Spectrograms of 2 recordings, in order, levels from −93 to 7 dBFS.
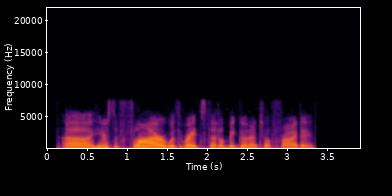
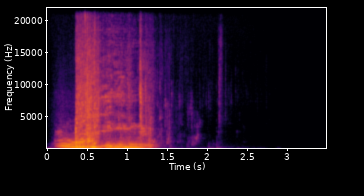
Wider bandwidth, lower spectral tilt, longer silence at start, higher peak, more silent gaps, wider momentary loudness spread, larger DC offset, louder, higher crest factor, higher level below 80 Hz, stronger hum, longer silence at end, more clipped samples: second, 8 kHz vs over 20 kHz; first, -8 dB/octave vs -4 dB/octave; about the same, 0.1 s vs 0.1 s; second, -6 dBFS vs -2 dBFS; neither; second, 11 LU vs 14 LU; first, 3% vs under 0.1%; about the same, -21 LUFS vs -19 LUFS; about the same, 16 dB vs 20 dB; about the same, -44 dBFS vs -48 dBFS; neither; second, 0.45 s vs 2.1 s; neither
